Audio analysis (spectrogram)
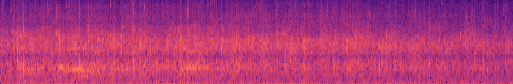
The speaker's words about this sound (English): Can you clap your hands and say, praise the Lord?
